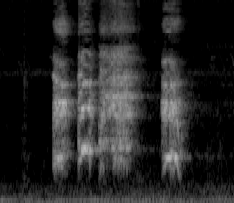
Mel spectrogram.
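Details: White decoy junglefowl cock crowing: a hoarse, rough crow broken into several loud bursts over about a second and a half, with a final separate note, against a quiet background.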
